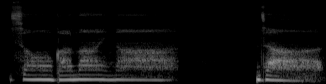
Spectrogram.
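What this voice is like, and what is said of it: Usual voice. Nothing is said of it.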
